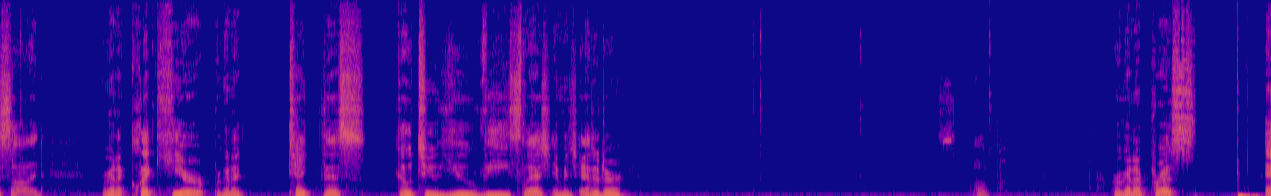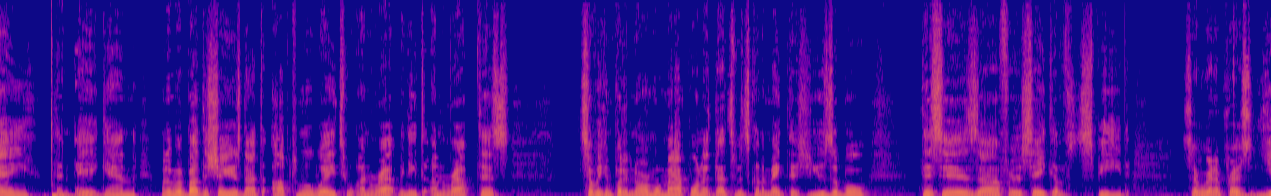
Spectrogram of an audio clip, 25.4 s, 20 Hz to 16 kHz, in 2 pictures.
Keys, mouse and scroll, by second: 1.5 click, 1.6 click, 5.2 click, 5.3 click, 7.5 click, 7.6 click, 8.6 click, 13.2 a.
